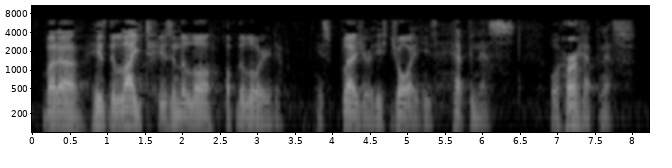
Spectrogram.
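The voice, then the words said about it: Speaker's own foreign accent. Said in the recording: “my accent seems to deteriorate a little bit ... all my accent is deteriorating”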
